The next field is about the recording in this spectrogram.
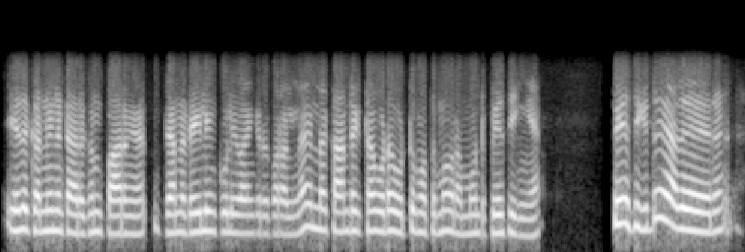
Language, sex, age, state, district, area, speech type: Tamil, male, 30-45, Tamil Nadu, Salem, urban, conversation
